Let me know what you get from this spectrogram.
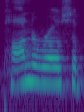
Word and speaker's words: ponderosa: ponderosa pine forest in the world.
